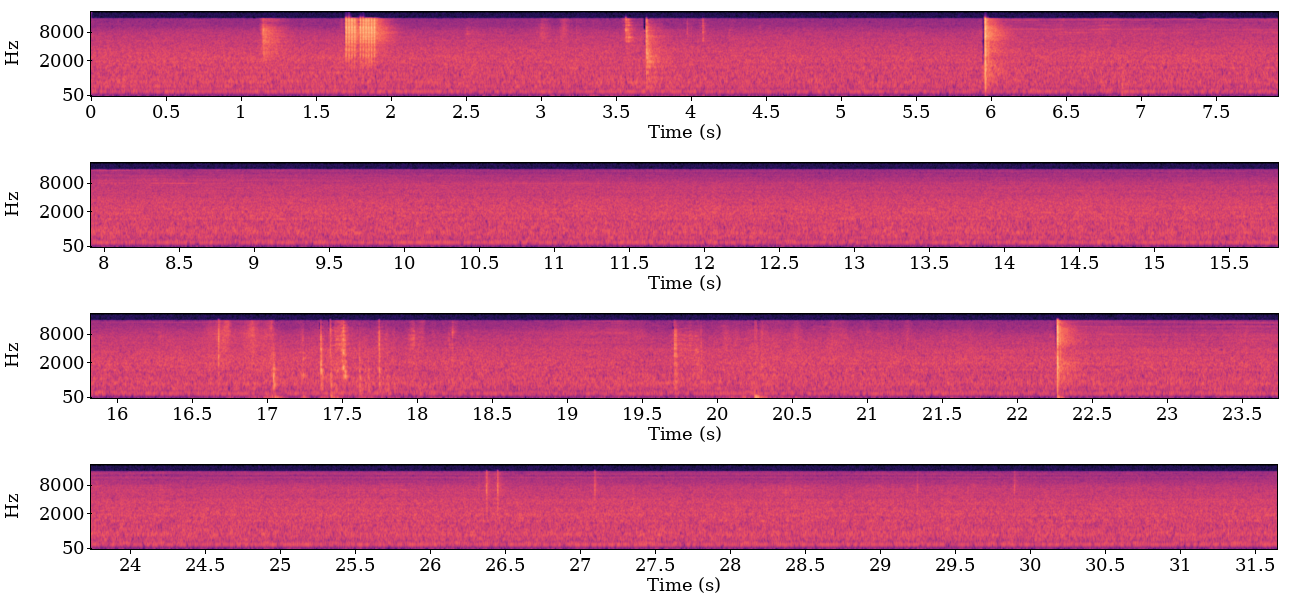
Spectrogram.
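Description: TIG welding a steel motorcycle frame: a steady hum with a faint hiss from the welder and arc. A handful of sharp clicks and taps stand out, the loudest near the start and a cluster about two-thirds of the way in.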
